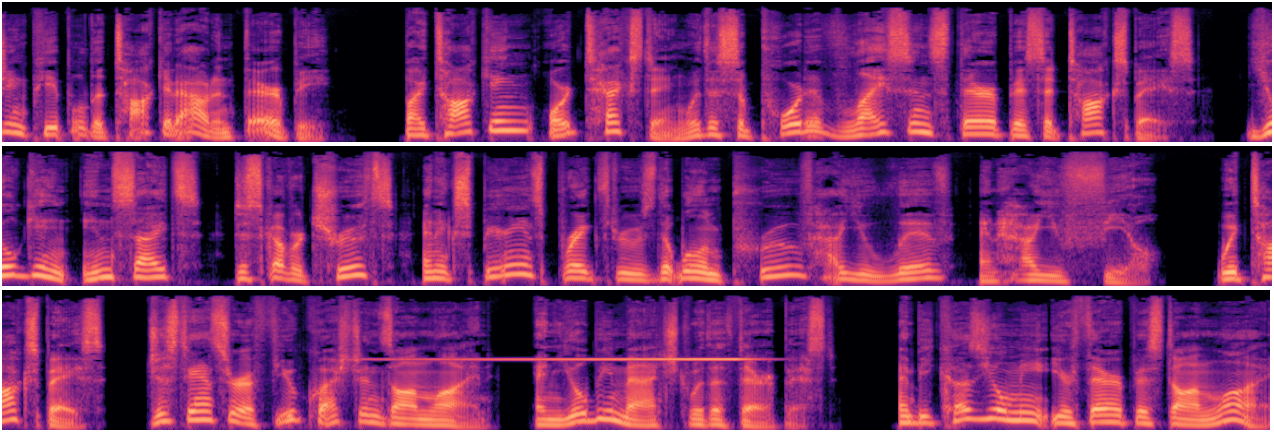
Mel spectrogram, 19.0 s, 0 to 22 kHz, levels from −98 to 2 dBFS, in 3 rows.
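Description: Just after "just answer a few", at 14.46 s, loudspeaker feedback squeal sets in: the microphone re-captures its own loudspeaker, and a 3.4 kHz tone swells over about two seconds until it is roughly as loud as the speech, ending at 16.66 s. A spectrogram shows one brightening horizontal line, and the waveform's envelope grows steadily.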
